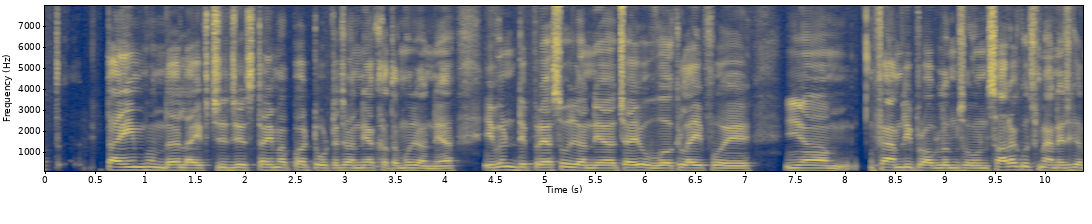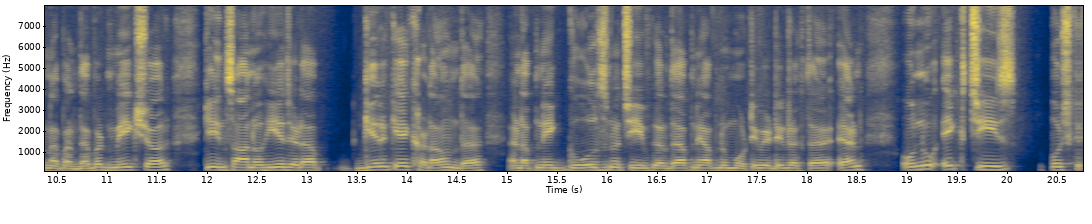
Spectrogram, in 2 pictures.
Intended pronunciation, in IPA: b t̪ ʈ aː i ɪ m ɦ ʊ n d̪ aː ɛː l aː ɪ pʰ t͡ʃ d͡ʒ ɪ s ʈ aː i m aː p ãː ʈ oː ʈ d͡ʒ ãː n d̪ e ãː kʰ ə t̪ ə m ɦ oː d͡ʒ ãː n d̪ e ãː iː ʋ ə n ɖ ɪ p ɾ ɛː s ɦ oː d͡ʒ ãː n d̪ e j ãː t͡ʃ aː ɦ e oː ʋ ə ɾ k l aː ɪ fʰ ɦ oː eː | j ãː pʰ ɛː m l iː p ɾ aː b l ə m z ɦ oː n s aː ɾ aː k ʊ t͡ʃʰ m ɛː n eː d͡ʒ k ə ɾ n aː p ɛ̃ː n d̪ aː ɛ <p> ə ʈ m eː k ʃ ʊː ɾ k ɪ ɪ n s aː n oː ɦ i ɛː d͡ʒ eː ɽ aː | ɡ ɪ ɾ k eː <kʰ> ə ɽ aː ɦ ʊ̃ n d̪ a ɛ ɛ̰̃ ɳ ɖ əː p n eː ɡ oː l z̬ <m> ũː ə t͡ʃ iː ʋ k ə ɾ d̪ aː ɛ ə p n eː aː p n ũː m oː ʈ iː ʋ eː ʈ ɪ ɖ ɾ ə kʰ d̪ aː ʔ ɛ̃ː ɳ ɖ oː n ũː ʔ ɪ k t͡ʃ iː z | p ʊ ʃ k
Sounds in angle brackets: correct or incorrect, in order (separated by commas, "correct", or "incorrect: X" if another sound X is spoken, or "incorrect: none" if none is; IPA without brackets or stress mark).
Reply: incorrect: b, correct, incorrect: n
